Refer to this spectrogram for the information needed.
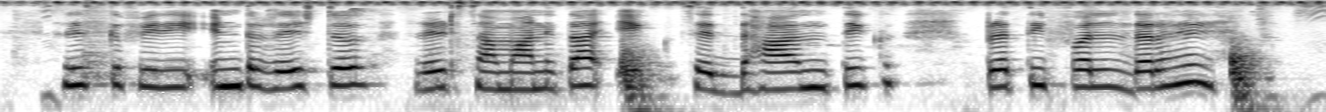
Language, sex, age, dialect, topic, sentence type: Hindi, female, 18-24, Awadhi Bundeli, banking, statement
